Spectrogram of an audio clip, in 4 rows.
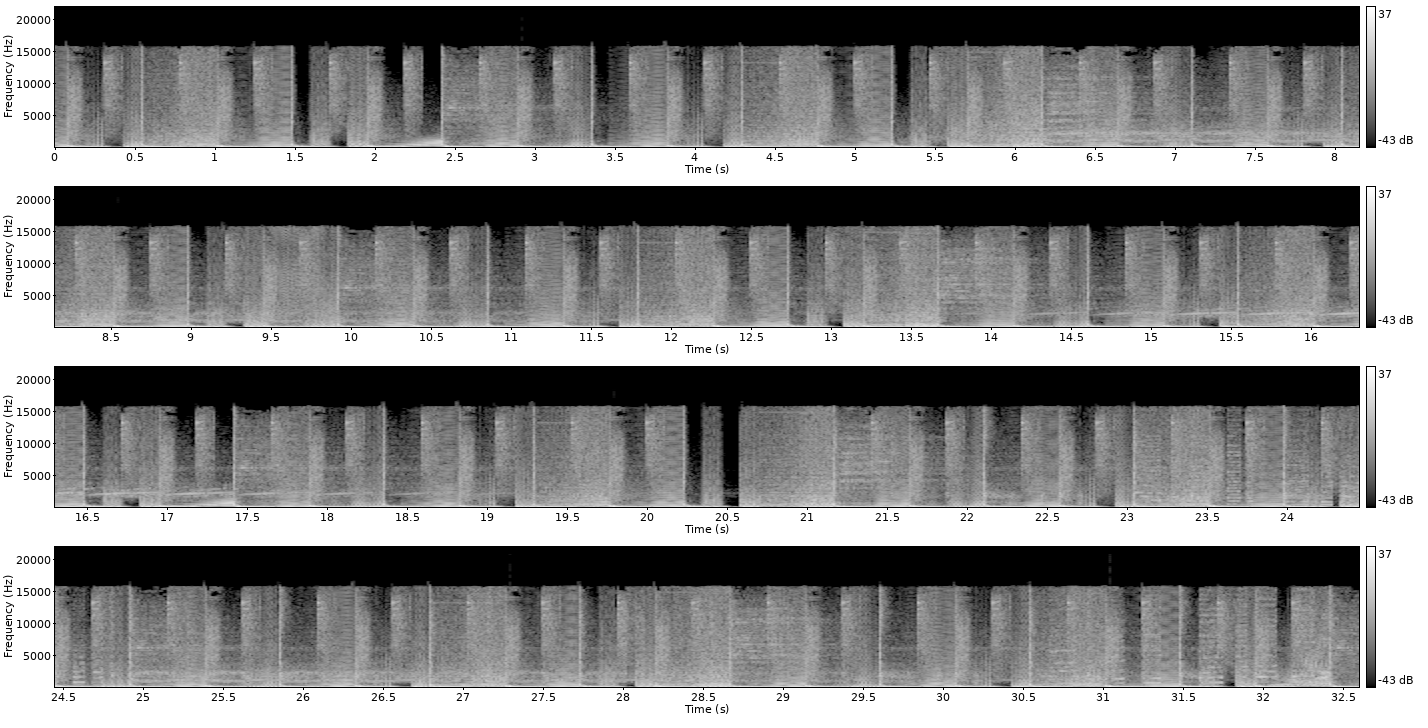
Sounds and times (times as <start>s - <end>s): Music: 0.0s - 32.6s.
